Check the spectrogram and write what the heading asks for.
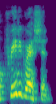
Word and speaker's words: pre-digression: Is it a pretergression? – Oh, pre-digression.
